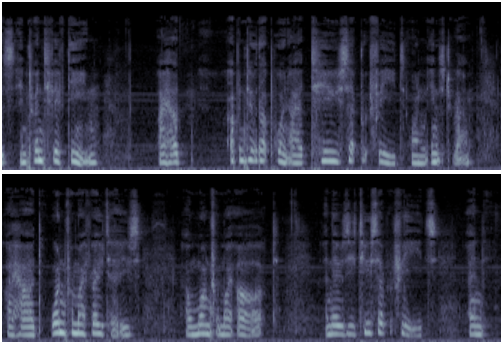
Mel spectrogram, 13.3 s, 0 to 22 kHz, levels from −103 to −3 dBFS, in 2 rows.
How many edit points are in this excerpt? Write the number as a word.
zero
